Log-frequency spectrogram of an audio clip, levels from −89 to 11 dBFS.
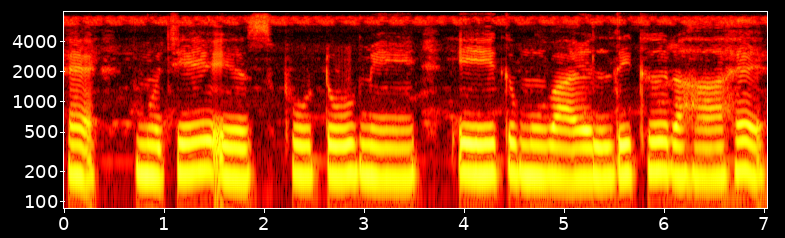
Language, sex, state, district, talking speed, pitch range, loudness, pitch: Hindi, female, Madhya Pradesh, Umaria, 85 wpm, 180-195 Hz, -13 LUFS, 185 Hz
